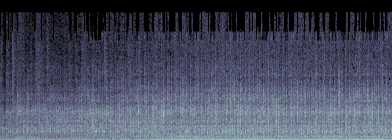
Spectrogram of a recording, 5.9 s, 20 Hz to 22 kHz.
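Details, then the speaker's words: 2010 Ford Mk7 Transit diesel welfare van, engine previously locked and suspected hydrolocked, just running on a new starter: idles roughly with a heavy knock about four per second under loud clatter. Rough knocking idle. "what best Transit running a funny feeling it's been Hydro walked or something [Music] it doesn't sound good but it's running"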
